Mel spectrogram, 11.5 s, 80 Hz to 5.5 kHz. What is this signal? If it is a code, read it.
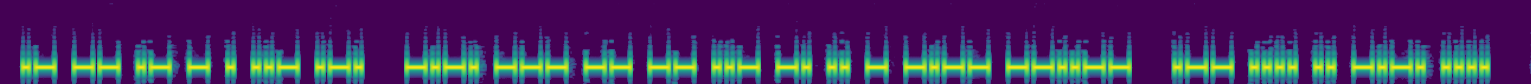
Morse code, heard as a keyed tone, about 25 wpm, 600 Hz. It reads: AMATEUR COMMUNITY, WHICH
